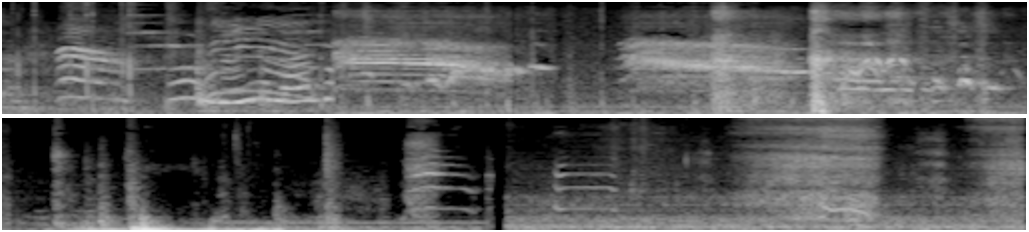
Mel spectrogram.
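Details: Domestic cat giving two kinds of vocal sound: wavering, rising-and-falling meows and a longer drawn-out mew, over background music and a person talking.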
